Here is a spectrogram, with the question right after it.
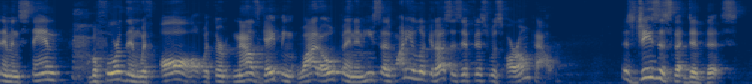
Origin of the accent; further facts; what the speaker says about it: United States; Being an American, we have this idea that we have some kind of right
